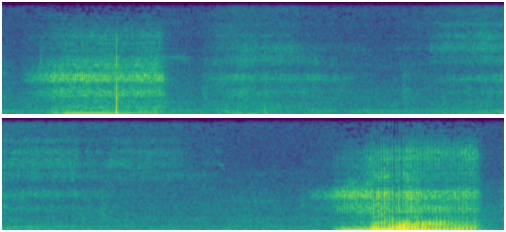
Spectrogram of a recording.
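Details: Soft snuffly snoring in a quiet room with one louder rasping snore near the end from a sleeping male boxer puppy with its tongue out.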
